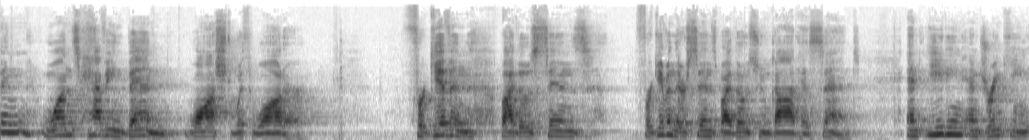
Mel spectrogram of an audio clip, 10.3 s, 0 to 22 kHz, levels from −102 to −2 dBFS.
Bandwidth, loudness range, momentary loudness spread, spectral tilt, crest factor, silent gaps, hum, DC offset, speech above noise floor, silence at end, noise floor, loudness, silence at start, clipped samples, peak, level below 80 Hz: 18 kHz; 3 LU; 11 LU; -5.5 dB/octave; 18 dB; none; none; under 0.1%; 40 dB; 0 s; -68 dBFS; -28 LUFS; 0 s; under 0.1%; -10 dBFS; -70 dBFS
